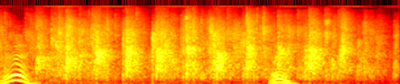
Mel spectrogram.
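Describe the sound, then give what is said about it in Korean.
A burst of group applause, dense steady clapping lasting a few seconds, with two brief swooping tonal chirps cutting through, one at the start and one near the end. “박수! 여러분.”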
